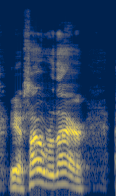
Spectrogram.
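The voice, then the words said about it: Attempted Southern US accent. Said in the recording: “I can't do a Southern accent.”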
